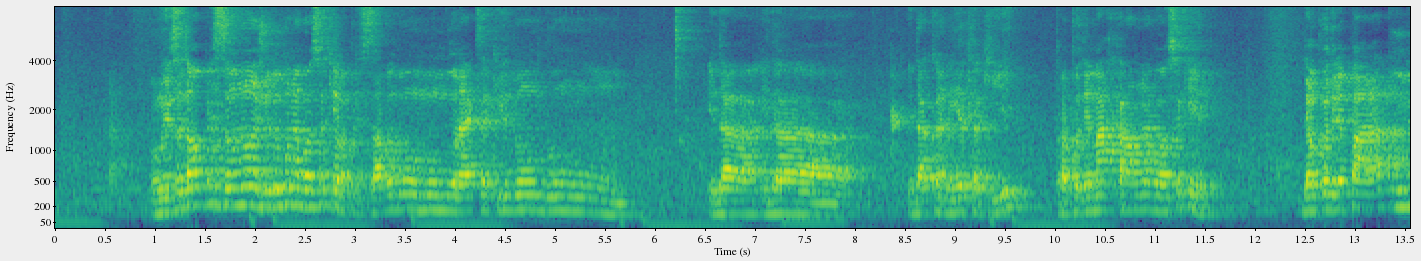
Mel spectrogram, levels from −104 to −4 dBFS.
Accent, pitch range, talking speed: Brazilian, 155-190 Hz, 170 wpm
